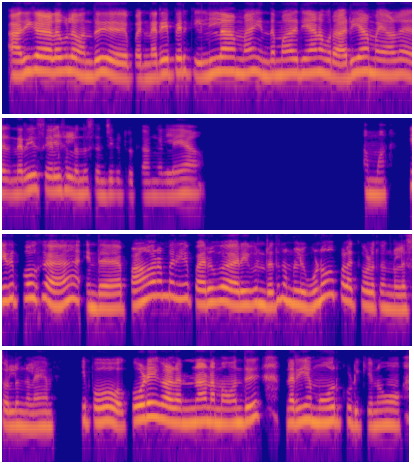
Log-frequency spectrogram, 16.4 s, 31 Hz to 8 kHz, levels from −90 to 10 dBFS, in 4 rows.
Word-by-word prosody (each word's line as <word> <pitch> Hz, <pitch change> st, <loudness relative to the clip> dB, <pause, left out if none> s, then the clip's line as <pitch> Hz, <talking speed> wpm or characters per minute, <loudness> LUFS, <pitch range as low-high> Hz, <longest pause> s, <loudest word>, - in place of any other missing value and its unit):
அதிக 255 Hz, +6 st, +3 dB
அளவுல 255 Hz, +1 st, +3 dB
வந்து 225 Hz, +4 st, +1 dB, 0.3 s
இப்ப 185 Hz, 0 st, -5 dB
நிறைய 230 Hz, +4 st, +3 dB
பேருக்கு 240 Hz, -4 st, -1 dB
இல்லாம, 255 Hz, +1 st, +2 dB, 0.2 s
இந்த 215 Hz, +1 st, -4 dB
மாரியான 240 Hz, +1 st, 0 dB
ஒரு 195 Hz, -, +1 dB
அறியாமையால 230 Hz, -1 st, -1 dB, 0.2 s
நிறைய 230 Hz, +5 st, -2 dB
செயல்கள 215 Hz, -3 st, -5 dB
செஞ்சுட்டு 180 Hz, 0 st, -14 dB
இருக்காங்க 175 Hz, +1 st, -17 dB
இல்லயா! 190 Hz, +2 st, -7 dB, 1.7 s
ஆமா. 185 Hz, -1 st, -8 dB, 0.3 s
இதுபோக 330 Hz, +2 st, -1 dB, 0.5 s
இந்தப் 205 Hz, 0 st, -1 dB
பாரம்பரிய 350 Hz, +5 st, 0 dB
பருவ 265 Hz, +3 st, +2 dB, 0.2 s
அறிவுன்றது 240 Hz, 0 st, 0 dB
நம்ம 260 Hz, -4 st, 0 dB, 0.2 s
உணவு 360 Hz, +7 st, -1 dB
பழக்க 285 Hz, -5 st, -2 dB
வழக்கங்கள 210 Hz, -3 st, -4 dB
சொல்லுங்களேன்! 185 Hz, -1 st, -5 dB, 0.3 s
இப்போ 225 Hz, 0 st, -2 dB, 0.3 s
கோடை 265 Hz, +4 st, +6 dB
காலம்னா 225 Hz, -1 st, +3 dB
நம்ம 220 Hz, -1 st, +1 dB
வந்து 225 Hz, +2 st, +1 dB, 0.4 s
நிறைய 225 Hz, +3 st, +1 dB
மோர் 230 Hz, +1 st, 0 dB
குடிக்கணும், 195 Hz, -1 st, -6 dB
225 Hz, 130 wpm, -23 LUFS, 200-255 Hz, 1.7 s, கோடை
